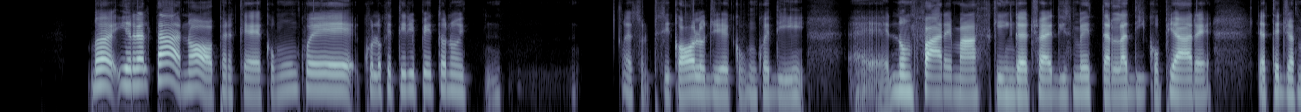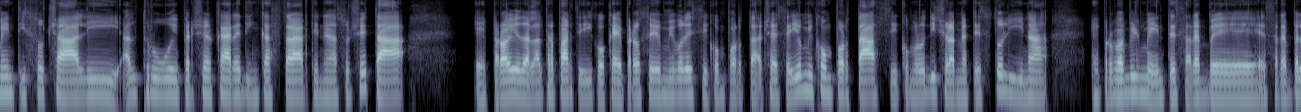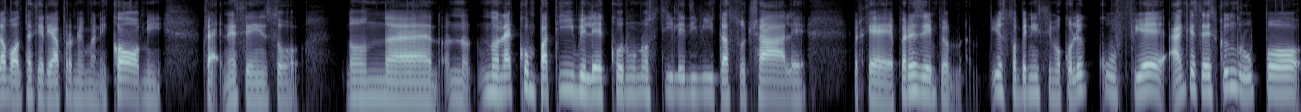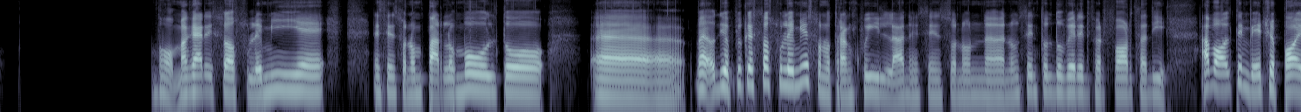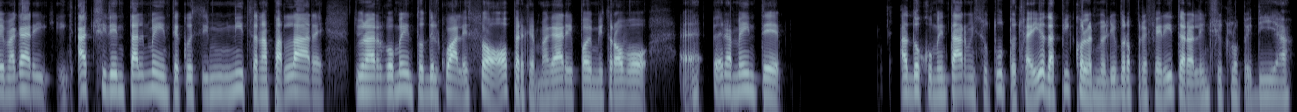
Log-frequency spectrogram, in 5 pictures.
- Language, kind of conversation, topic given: Italian, advice, Come posso accettare le mie peculiarità senza sentirmi giudicato?
- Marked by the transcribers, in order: distorted speech; other background noise; in English: "masking"; "cioè" said as "ceh"; tapping; "Cioè" said as "ceh"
